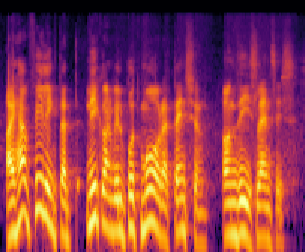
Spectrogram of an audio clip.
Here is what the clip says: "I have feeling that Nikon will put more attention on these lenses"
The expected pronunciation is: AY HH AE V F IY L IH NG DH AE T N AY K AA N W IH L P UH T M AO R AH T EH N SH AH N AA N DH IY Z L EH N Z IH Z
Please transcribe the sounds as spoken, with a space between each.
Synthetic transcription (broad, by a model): AY HH AE V F IY L IH NG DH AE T N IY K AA N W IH L P UH T M AO R AH T EH N SH AH N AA N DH IY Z L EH N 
